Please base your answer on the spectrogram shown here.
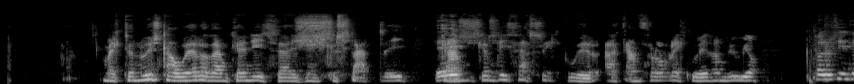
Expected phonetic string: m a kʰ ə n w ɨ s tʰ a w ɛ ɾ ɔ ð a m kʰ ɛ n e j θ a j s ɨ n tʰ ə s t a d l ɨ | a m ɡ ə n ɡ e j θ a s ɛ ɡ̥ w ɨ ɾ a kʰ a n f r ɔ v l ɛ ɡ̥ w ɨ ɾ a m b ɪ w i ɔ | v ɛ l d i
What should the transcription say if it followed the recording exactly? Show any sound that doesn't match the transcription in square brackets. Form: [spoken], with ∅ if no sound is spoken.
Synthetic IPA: m a kʰ ə n w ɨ s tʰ a w ɛ ɾ ɔ ð a m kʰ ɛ n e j θ a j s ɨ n [kʰ] ə s t a d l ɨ | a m ɡ ə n [d] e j θ a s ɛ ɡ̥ w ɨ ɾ a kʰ a n [θ] r ɔ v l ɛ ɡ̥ w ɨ ɾ a m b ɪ w [j] ɔ | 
